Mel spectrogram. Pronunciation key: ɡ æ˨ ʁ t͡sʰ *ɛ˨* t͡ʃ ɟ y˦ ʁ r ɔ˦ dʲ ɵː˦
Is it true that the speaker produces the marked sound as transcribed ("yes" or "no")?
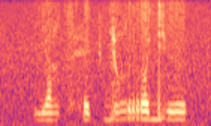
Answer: yes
